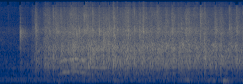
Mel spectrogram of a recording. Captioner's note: applause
